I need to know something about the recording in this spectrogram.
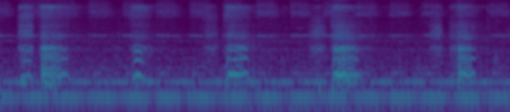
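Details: Sleeping subject snoring: irregular snoring breaths with whistling, wheezy snorts about every one and a half seconds, over a steady room hum.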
